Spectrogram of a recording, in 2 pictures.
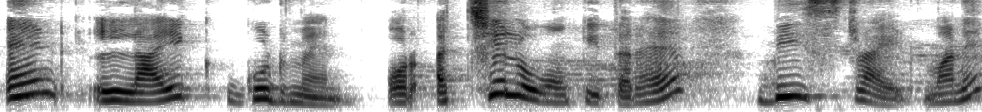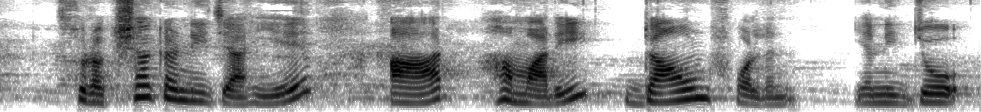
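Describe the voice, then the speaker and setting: A woman teacher explaining a play line by line, reading each English phrase slowly and then glossing the words one by one. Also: fairly low pitch, sing-song, slightly rough. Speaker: literature teacher.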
